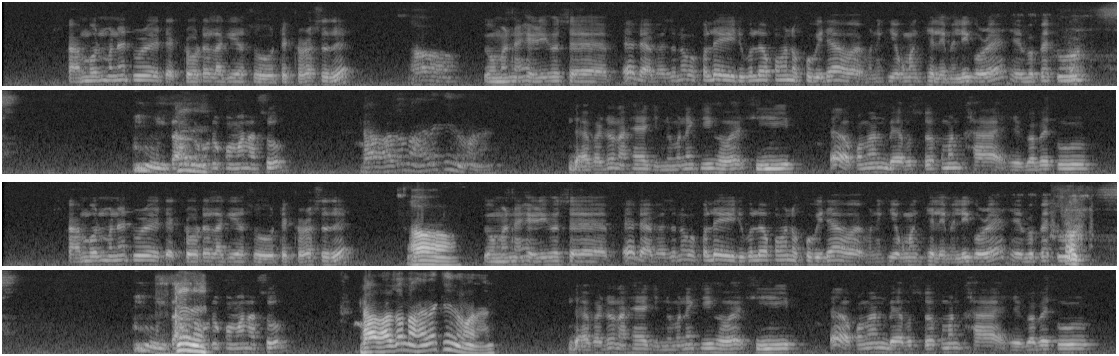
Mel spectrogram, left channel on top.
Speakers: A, in the centre; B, on the right.
A: কাম বন মানে তোৰ এই ট্ৰেক্টৰতে লাগি আছো ট্ৰেক্টৰ আছে যে।
B: অঁ অঁ
A: ত' মানে হেৰি হৈছে এ ড্ৰাইভাৰ জনক অকলে এৰি দিবলে অকমান অসুবিধা হয়, মানে সি অকমান খেলি মেলি- কৰে সেইবাবে তোৰ
B: অ
A: উম তাৰ
B: কি
A: লগত অকমান আছো।
B: ড্ৰাইভাৰজন নাহে নে কিনো মানে?
A: ড্ৰাইভাৰজন আহে, কিন্তু মানে কি হয় সি- এ অকমান বেয়া বস্তু অকমান খায়, সেইবাবে তোৰ-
